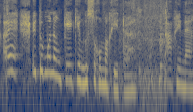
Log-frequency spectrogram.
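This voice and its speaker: A woman's voice: sits high, very animated, quick pace, background noise. A woman playing a jealous, hot-tempered wife in a Filipino radio drama, scolding and sarcastic. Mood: mock sweet.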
